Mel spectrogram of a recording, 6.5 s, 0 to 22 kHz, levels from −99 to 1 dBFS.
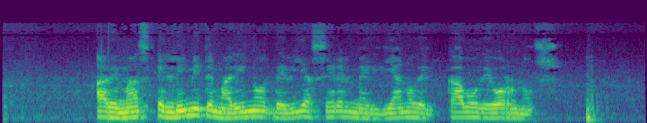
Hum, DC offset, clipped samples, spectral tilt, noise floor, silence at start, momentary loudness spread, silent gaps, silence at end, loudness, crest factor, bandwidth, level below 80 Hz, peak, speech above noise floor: none; under 0.1%; under 0.1%; -9.5 dB/octave; -52 dBFS; 0.05 s; 15 LU; none; 0.5 s; -16 LUFS; 16 dB; 10.5 kHz; -44 dBFS; 0 dBFS; 37 dB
